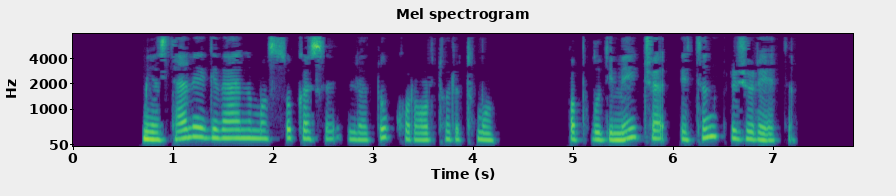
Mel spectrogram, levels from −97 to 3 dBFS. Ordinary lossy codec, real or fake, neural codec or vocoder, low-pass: MP3, 32 kbps; real; none; 7.2 kHz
